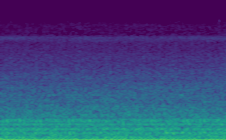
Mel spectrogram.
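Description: Steady hum inside a car's cabin from the car running, with its engine and fan noise even and unchanging.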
